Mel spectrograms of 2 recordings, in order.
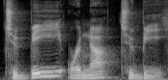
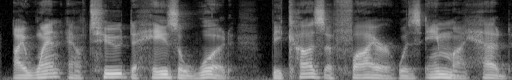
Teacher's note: An iambic meter is simply a way of regulating the rhythm of the poem by stressing every second syllable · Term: iambic tetrameter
